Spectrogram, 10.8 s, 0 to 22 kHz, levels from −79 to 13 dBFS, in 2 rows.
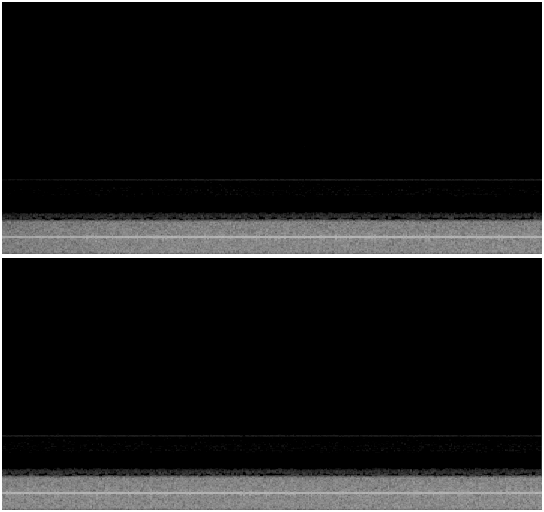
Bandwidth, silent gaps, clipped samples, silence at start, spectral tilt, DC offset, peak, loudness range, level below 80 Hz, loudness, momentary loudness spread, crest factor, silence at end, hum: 3.8 kHz; none; under 0.1%; 0 s; -6 dB/octave; under 0.1%; -4 dBFS; 0 LU; -50 dBFS; -14 LUFS; 1 LU; 12 dB; 0 s; none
